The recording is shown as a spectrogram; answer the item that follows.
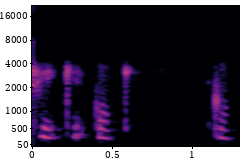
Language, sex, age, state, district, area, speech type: Hindi, female, 18-30, Madhya Pradesh, Chhindwara, urban, conversation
